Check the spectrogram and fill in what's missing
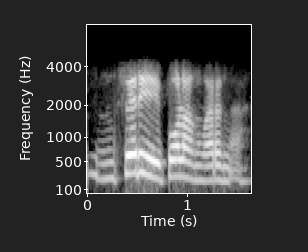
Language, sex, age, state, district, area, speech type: Tamil, female, 30-45, Tamil Nadu, Dharmapuri, rural, conversation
